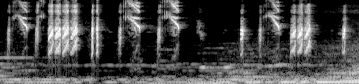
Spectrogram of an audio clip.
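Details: Long-tailed shrike, a caged training bird singing energetically with varied borrowed notes; harsh rasping bursts mixed with sharp falling whistles and clicks, delivered in quick irregular groups over low background hum.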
